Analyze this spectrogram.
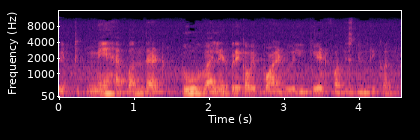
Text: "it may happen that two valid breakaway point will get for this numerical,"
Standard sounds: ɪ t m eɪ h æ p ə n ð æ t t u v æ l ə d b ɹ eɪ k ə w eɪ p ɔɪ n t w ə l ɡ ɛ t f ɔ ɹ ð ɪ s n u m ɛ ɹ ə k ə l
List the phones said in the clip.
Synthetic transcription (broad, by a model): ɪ t m eɪ h æ p ə n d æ t t u v æ l ə d b ɹ eɪ k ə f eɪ p ɔɪ n t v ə l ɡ ɛ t f ɔ ɹ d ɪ s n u m ɹ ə k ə l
